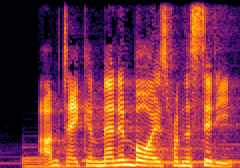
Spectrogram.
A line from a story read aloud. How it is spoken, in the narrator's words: Yoren growled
